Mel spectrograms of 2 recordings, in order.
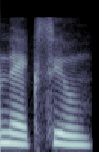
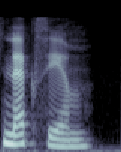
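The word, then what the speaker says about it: NXIVM: Chibn, pronunciado Nexium,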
